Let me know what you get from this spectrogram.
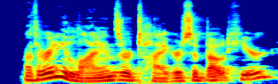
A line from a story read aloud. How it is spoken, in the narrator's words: She asked timidly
